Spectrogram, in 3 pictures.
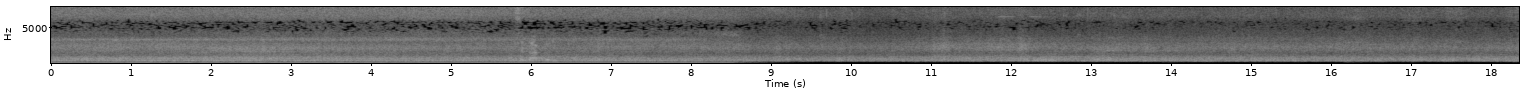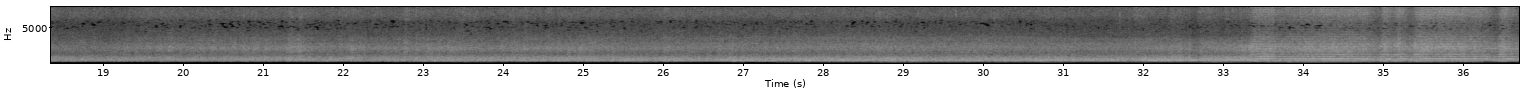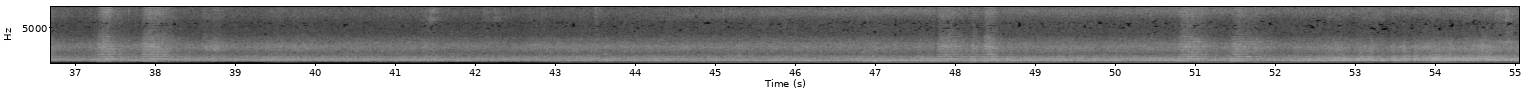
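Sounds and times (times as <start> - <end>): train horn blasts: 0.0 - 8.9, 33.0 - 38.5, 43.0 - 55.0
diesel railcar running noise: 0.0 - 55.0.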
